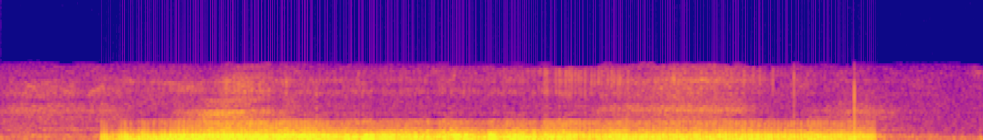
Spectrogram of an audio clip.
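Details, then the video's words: Domestic cat giving an odd, sustained, coarse purring rumble for nearly four seconds, steady and rapidly pulsed, then stopping abruptly into quiet room noise. "Weird cat noises"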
